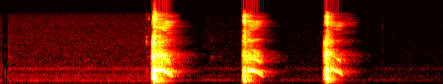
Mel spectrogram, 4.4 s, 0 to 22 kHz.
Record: {
  "three_cough_length": "4.4 s",
  "three_cough_amplitude": 32768,
  "three_cough_signal_mean_std_ratio": 0.23,
  "survey_phase": "beta (2021-08-13 to 2022-03-07)",
  "age": "18-44",
  "gender": "Male",
  "wearing_mask": "No",
  "symptom_none": true,
  "smoker_status": "Never smoked",
  "respiratory_condition_asthma": false,
  "respiratory_condition_other": false,
  "recruitment_source": "REACT",
  "submission_delay": "3 days",
  "covid_test_result": "Negative",
  "covid_test_method": "RT-qPCR",
  "influenza_a_test_result": "Negative",
  "influenza_b_test_result": "Negative"
}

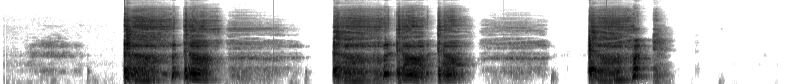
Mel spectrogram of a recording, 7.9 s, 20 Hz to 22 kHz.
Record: {
  "three_cough_length": "7.9 s",
  "three_cough_amplitude": 32767,
  "three_cough_signal_mean_std_ratio": 0.4,
  "survey_phase": "beta (2021-08-13 to 2022-03-07)",
  "age": "45-64",
  "gender": "Female",
  "wearing_mask": "No",
  "symptom_cough_any": true,
  "symptom_runny_or_blocked_nose": true,
  "symptom_sore_throat": true,
  "symptom_headache": true,
  "symptom_onset": "3 days",
  "smoker_status": "Ex-smoker",
  "respiratory_condition_asthma": false,
  "respiratory_condition_other": false,
  "recruitment_source": "Test and Trace",
  "submission_delay": "1 day",
  "covid_test_result": "Positive",
  "covid_test_method": "RT-qPCR",
  "covid_ct_value": 20.1,
  "covid_ct_gene": "ORF1ab gene"
}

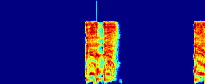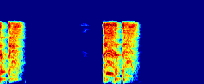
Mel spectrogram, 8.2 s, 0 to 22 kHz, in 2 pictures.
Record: {
  "three_cough_length": "8.2 s",
  "three_cough_amplitude": 32768,
  "three_cough_signal_mean_std_ratio": 0.37,
  "survey_phase": "beta (2021-08-13 to 2022-03-07)",
  "age": "45-64",
  "gender": "Male",
  "wearing_mask": "No",
  "symptom_loss_of_taste": true,
  "symptom_onset": "3 days",
  "smoker_status": "Never smoked",
  "respiratory_condition_asthma": false,
  "respiratory_condition_other": false,
  "recruitment_source": "Test and Trace",
  "submission_delay": "2 days",
  "covid_test_result": "Positive",
  "covid_test_method": "RT-qPCR"
}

